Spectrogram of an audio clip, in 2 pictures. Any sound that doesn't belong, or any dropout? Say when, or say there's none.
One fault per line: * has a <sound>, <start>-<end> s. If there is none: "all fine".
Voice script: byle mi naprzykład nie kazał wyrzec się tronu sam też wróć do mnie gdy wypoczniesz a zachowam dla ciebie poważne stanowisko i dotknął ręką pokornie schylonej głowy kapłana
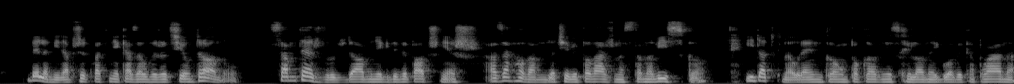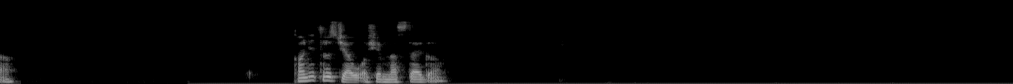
all fine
